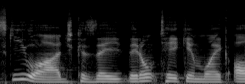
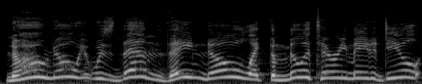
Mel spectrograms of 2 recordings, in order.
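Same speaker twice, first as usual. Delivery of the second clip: much higher, insistent protest; pleading abductee; 12 semitones higher than usual. Retold or imitated. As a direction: protest desperately that it was them. Duane Barry pleading with Mulder.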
